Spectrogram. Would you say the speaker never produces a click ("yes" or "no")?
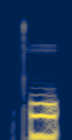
yes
